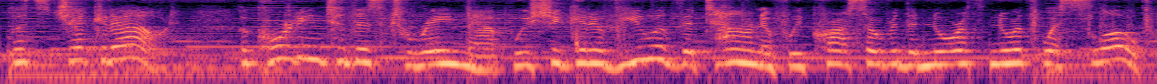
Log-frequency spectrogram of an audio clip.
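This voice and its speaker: An actress voicing an earnest, wistful young boy in an anime audio drama, speaking in a solemn, deliberate dramatic style. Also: high-pitched, close to an everyday voice. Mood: hopeful, eager. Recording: loud music under the voice. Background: loud music.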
